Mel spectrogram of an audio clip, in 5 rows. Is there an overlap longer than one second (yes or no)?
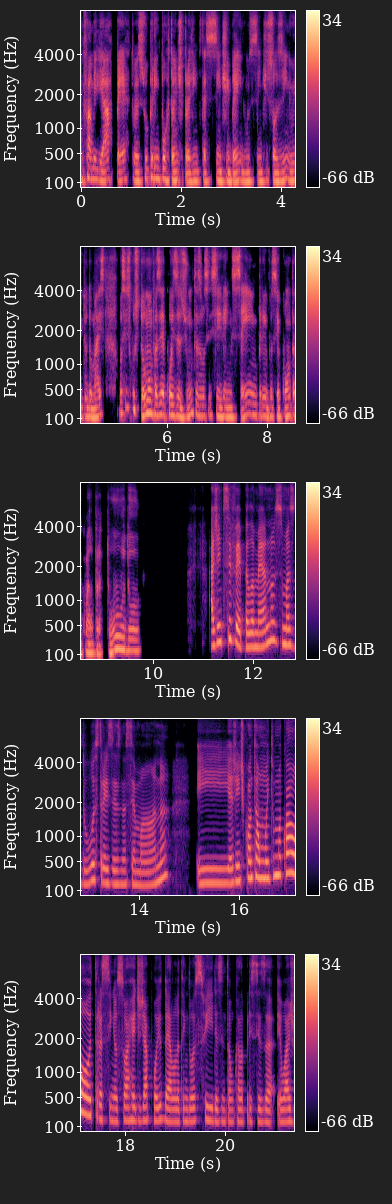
no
